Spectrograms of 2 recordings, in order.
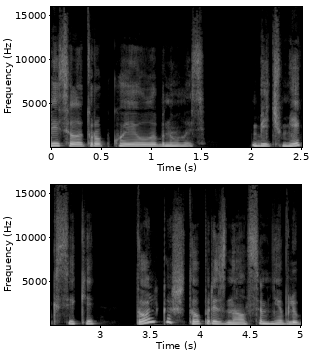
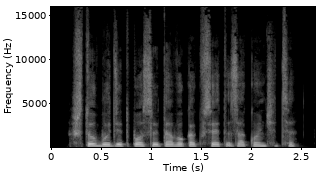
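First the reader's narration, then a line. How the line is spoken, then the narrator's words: Plain. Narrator (Russian): спросил Берн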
